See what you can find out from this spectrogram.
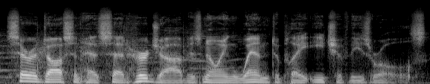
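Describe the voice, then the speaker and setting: A man's voice: deep voice, moderate pace, fairly bright tone. A man with an American accent reading scripted documentary narration. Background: background music.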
